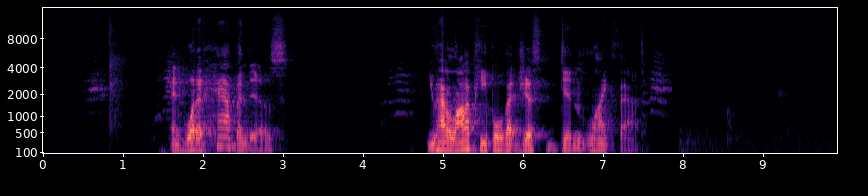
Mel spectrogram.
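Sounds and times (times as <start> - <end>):
house cat meowing in a home recording studio: 0.5 - 0.8, 4.3 - 4.7, 7.5 - 7.9
speech: 1.6 - 3.1, 4.8 - 7.7.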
